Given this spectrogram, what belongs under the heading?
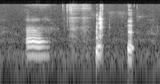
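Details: Hiccups in a mother and daughter hiccuping at the same time: a brief voiced squeak, then two sharp, abrupt hiccup sounds about half a second apart.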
